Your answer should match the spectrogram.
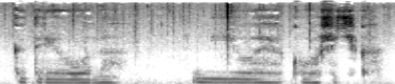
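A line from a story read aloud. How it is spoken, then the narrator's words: Whispering. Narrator (Russian): шептал он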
